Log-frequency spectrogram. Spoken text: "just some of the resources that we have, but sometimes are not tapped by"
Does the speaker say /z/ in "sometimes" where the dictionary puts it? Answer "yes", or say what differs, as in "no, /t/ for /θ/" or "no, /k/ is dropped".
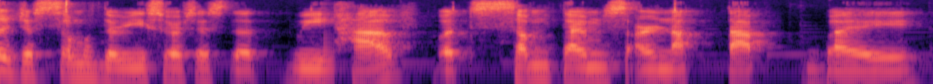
no, /s/ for /z/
